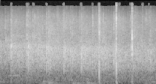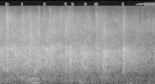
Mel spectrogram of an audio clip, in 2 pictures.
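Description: A room full of people claps steadily, a dense wash of applause with sharp individual claps popping out, sustained throughout before easing slightly near the end.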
